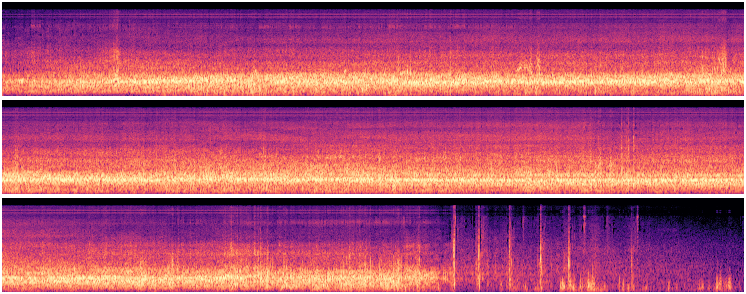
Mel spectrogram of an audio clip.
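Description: Z-Flex skateboard's wheels rolling fast down an asphalt road: a steady rolling roar that holds for most of the run, then drops away near the end, followed by a few sharp clicks and knocks.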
